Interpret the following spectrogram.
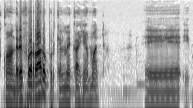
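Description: A young man from El Salvador with a very deep voice talks reflectively, pausing and restarting as he introduces his podcast. Faint guitar music plays quietly behind him. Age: 20s. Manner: reflective, hesitant, with pauses and restarts. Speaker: podcast host. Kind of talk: personal introduction monologue.

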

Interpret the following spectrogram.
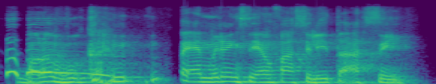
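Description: A man's voice: sits high, huge pitch swings, a little slow, creaky, very noisy. A man with an Indonesian accent trading casual comic banter on a panel, playful and mock-evasive. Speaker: podcast panelist.

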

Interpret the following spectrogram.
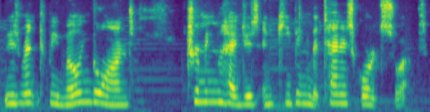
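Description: High-ish female voice, children's audiobook reading, stumbles and restarts, faint music behind. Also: moderate pace, a little mellow, low-quality recording. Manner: stumbles and rereads phrases. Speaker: reader and host of a read-aloud show. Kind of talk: reading a children's novel aloud.

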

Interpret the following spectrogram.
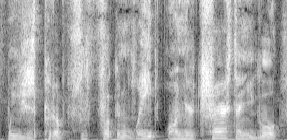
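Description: A man guesting on a casual podcast, his voice sitting at an ordinary middle pitch. He jokes bluntly and swears freely. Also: expressive, brisk, gravelly, a bit bright, slightly rough. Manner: joking, blunt, profane. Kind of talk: casual chat.

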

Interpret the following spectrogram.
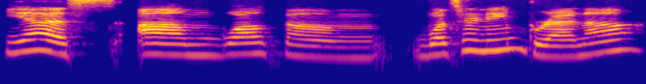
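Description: Slow-talking sniffly woman, close dry sound. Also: a little high, fairly bright tone, no echo. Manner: informal, casual swearing. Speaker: podcast co-host. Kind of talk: casual chat.

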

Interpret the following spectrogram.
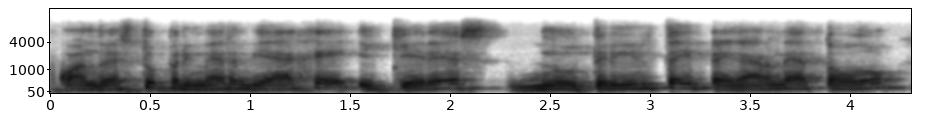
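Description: Mellow, slow-talking man. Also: mid-range voice, creaky. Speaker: conversation partner and host. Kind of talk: casual chat.

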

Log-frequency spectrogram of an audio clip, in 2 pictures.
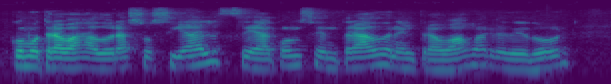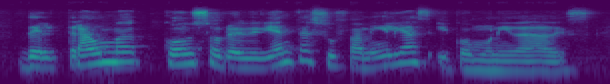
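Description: A woman host with a lowish voice reads out her guests' biographies. She keeps a measured, formal reading pace. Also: expressive, fairly bright tone.

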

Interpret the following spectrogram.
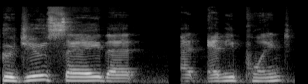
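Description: Brief Halting co-host in their thirties. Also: mid-range voice, fairly even intonation, darkish tone. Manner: halting, many pauses and restarts. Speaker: podcast co-host. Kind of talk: casual interview.

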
